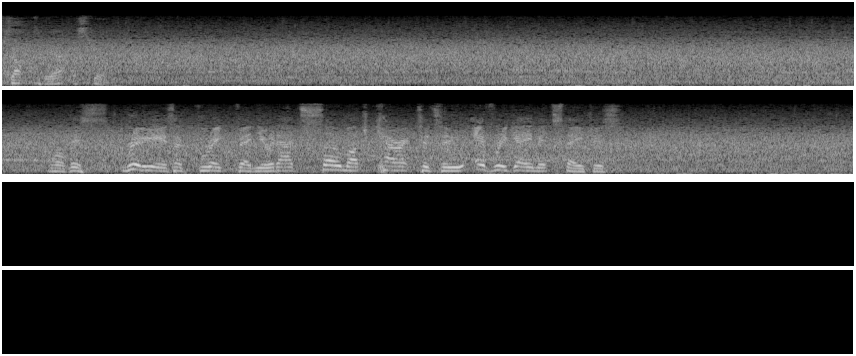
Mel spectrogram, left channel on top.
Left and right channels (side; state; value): right; silent; 62 dB below the other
